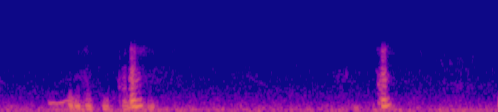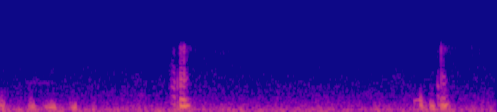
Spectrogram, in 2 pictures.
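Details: A peacefully sleeping cat snoring: rough, breathy snorts at a steady rhythm, roughly one every two to three seconds. Each has a sharper click-like peak, and softer breathing sounds in between.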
